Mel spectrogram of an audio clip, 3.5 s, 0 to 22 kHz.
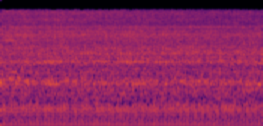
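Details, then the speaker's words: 1967 Dodge Coronet, 318 V8 with Holley Sniper fuel injection, automatic, dual exhaust, restored: warm even steady idle, smooth low rumble, no misses, ticks or knocks, almost zero vibration; healthy running. "And you can see she runs smooth as glass. Almost zero vibration in that motor at all. Very, very smooth running car."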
